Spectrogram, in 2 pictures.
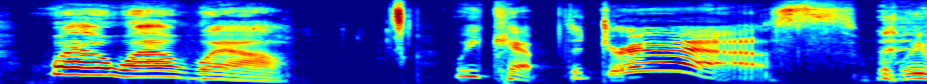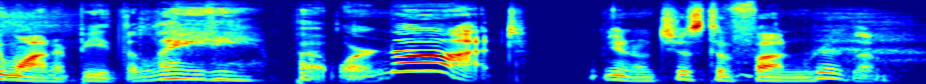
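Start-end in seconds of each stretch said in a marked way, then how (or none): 0.2-5.5 high, slow, swooping, superior, condescending drawl. Explaining why the character is funny, the speaker does a condescending Church Lady impression. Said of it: "church lady is funny to me because its condescension and being patronizing and passive aggressive".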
